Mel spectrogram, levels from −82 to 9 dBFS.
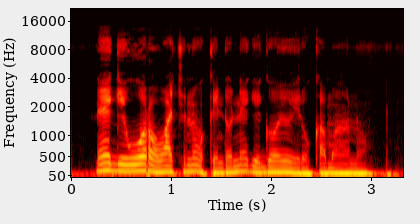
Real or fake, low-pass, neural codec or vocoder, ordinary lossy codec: real; 14.4 kHz; none; none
